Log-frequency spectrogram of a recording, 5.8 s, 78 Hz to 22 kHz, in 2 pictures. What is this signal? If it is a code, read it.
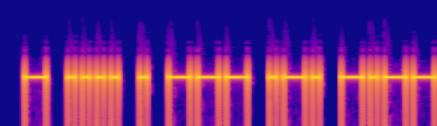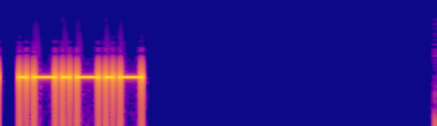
Morse code, heard as a keyed tone, about 25 wpm, 700 Hz. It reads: THEORY.
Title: Sentences from Top 800 Words 25wpm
